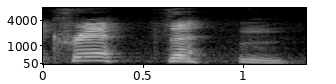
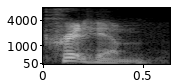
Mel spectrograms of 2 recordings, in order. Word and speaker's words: Krithim: Like you have the pronunciation C-R-I, Krithim. Not Krithim. Not crit him. Krithim.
